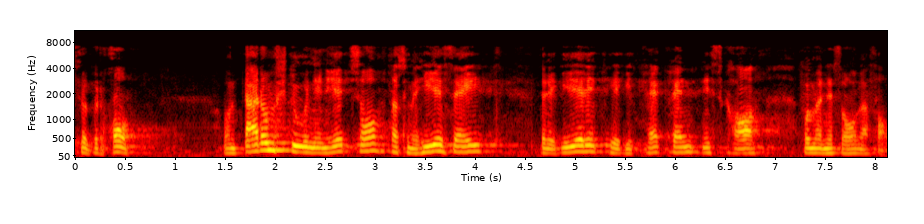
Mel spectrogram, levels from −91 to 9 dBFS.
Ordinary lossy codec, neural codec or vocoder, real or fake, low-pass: none; codec, 16 kHz, 4 kbps, FreqCodec, smaller model; fake; 7.2 kHz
